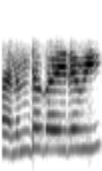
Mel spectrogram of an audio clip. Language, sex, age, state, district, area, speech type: Malayalam, female, 18-30, Kerala, Kollam, rural, conversation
